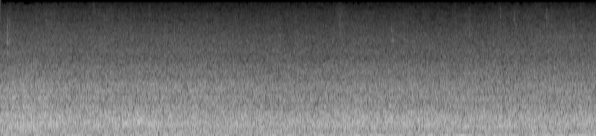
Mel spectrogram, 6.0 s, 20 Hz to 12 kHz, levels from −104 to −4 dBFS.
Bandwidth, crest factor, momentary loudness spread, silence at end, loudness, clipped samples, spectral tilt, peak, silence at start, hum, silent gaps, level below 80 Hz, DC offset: 10.5 kHz; 16 dB; 3 LU; 0 s; -34 LUFS; under 0.1%; -7 dB/octave; -18 dBFS; 0 s; none; none; -40 dBFS; under 0.1%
